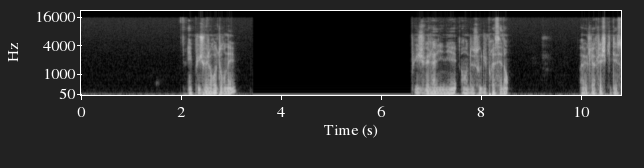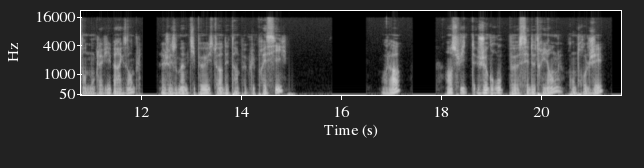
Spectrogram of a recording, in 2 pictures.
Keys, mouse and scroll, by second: 2.8 ctrl+d, 6.0 click, 7.7 click, 8.6 click, 9.7 Down, 13.5-13.8 ctrl+scroll up 2, 14.0 ctrl+scroll up 2, 15.6 Down, 16.8-17.4 scroll down 1, 17.8 click, 19.0 click, 19.9 shift+click.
